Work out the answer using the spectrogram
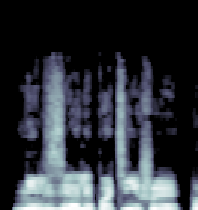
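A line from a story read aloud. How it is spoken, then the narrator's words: Muttered under breath. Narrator (Russian): пробурчал себе под нос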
